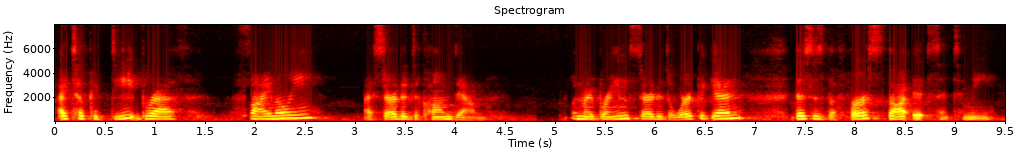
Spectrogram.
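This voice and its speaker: A woman teacher reading a children's book aloud in an expressive storytelling style. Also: mid-range voice, unhurried, gravelly, low-quality recording.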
